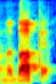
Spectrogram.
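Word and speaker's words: Mbappé: A mislim, meni je ta večer gledao sam to Mbappe-a, jel, kako se ne znam kako se izgovara, Mbappe. – Mbappe, da.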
